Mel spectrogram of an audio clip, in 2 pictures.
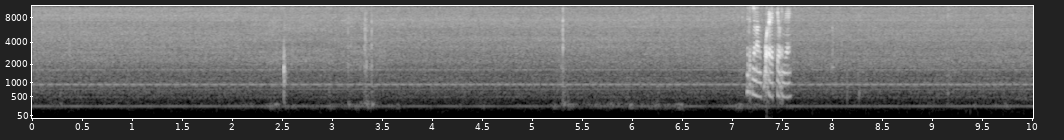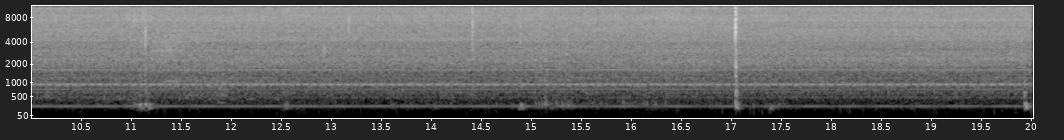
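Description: Hot air rework gun blowing steadily at low heat, a constant even hum. About seven seconds in there is one short, loud, high squeak, with a few faint clicks elsewhere.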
